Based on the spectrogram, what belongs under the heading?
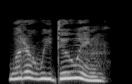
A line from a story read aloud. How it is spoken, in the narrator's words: I asked breathlessly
